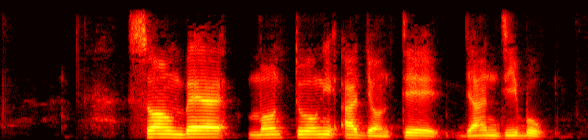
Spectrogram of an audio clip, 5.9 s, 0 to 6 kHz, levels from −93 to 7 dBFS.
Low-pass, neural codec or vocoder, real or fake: 5.4 kHz; codec, 24 kHz, 0.9 kbps, WavTokenizer, medium speech release version 1; fake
